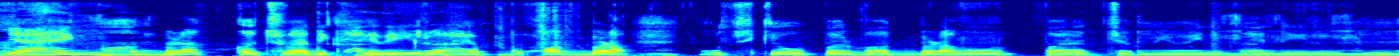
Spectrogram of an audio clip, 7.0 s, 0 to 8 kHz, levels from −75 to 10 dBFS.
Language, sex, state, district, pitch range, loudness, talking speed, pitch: Hindi, female, Uttar Pradesh, Hamirpur, 185-210 Hz, -16 LUFS, 190 wpm, 195 Hz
